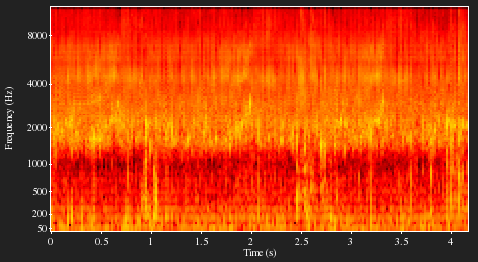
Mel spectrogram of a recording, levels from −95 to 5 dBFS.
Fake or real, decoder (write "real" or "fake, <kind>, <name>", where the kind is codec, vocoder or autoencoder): fake, vocoder, BigVGAN v2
